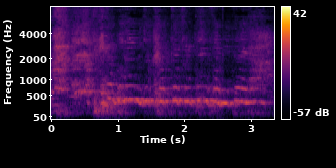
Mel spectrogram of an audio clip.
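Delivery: very high, gushing mock-wife voice; swooning wife. Wife overcome by husband's home cooking, high gushing disbelief. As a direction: squeal in hammed-up amazement and arousal. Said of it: "my wife's fucking wet".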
